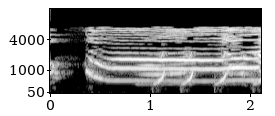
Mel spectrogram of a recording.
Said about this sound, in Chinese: 找不到气球，…伤心的哭了。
